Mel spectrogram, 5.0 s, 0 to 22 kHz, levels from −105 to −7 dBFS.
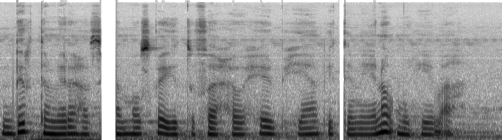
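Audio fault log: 1.00 to 1.16 s, block of digital silence. A 160 ms stretch of the speech drops to silence. The signal stops and restarts with no fade. At this length it is heard as a short hole.
3.38 to 3.44 s, block of digital silence. A second zeroed block, about 57 ms long, with a hard cut in and out again. It is short enough to be heard as a brief dropout.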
